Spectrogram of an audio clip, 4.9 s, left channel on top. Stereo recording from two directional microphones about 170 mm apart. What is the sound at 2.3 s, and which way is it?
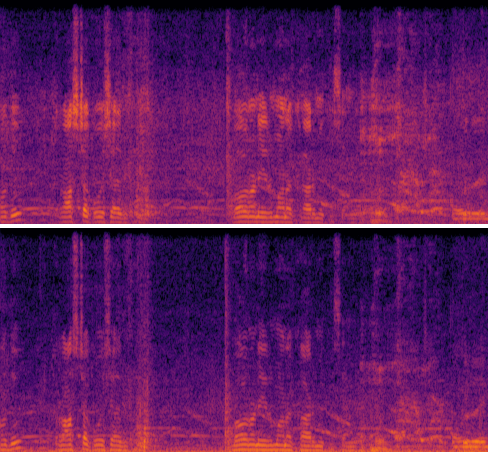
Speech, 5° right (ahead or behind).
